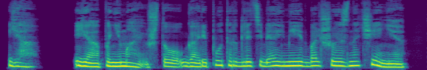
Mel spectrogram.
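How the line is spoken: Plain. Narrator (Russian): сказала она

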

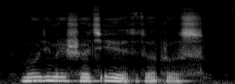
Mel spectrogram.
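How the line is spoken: Sighing, prefect. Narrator (Russian): вздохнул префект

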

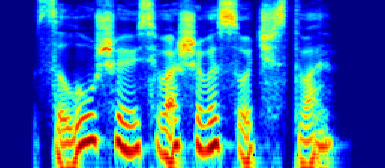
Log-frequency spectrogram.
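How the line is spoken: Hoarse, then coughing. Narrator (Russian): Сипло добавила ткачиха и закашлялась

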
